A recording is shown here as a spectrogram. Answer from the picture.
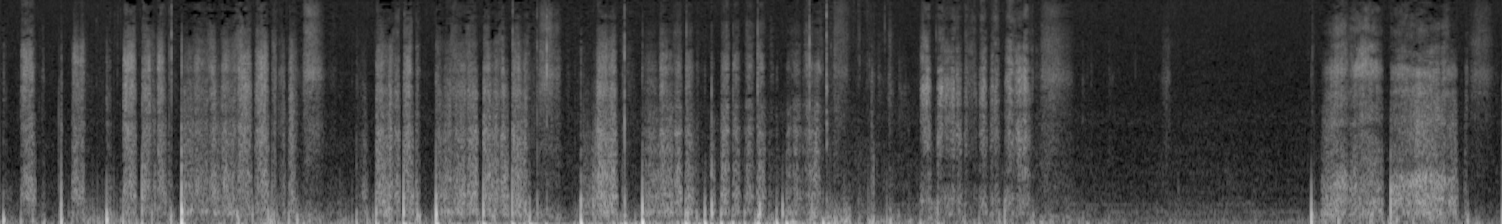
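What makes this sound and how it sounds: A flat, thin children's printed alphabet whiteboard with a green plastic frame is held at an angle while fingertips and long nails scratch and rub its glossy printed face. Dense, dry scratching and rubbing sounds come in quick bursts with low thumps. The sound fades quieter near the end before a brief brighter rubbing returns.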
